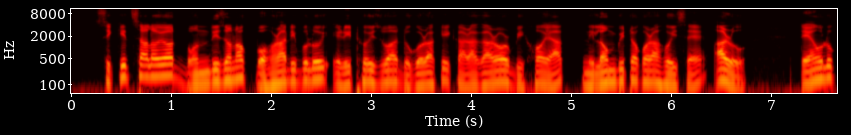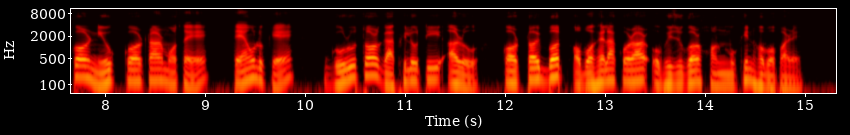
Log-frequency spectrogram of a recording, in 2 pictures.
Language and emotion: Assamese, neutral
